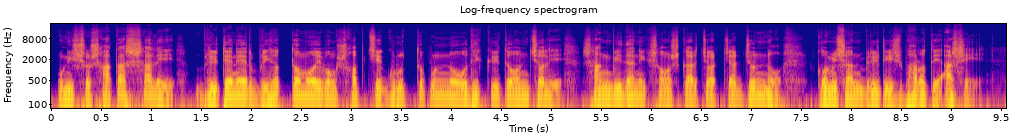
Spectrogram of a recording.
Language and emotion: Bengali, neutral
